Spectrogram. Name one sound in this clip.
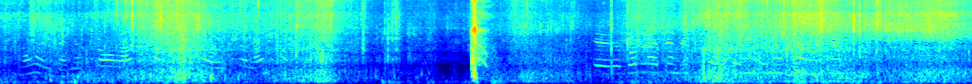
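Dry corn stalks rustle and crackle as people move through them.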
